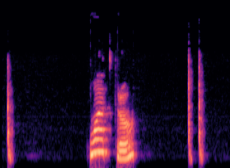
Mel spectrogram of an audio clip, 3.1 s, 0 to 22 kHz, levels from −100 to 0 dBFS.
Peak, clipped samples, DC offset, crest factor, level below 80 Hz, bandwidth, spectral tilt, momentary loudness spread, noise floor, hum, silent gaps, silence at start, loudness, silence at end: -2 dBFS; under 0.1%; under 0.1%; 18 dB; -68 dBFS; 7.6 kHz; -6 dB/octave; 13 LU; -81 dBFS; none; none; 0.1 s; -18 LUFS; 0.35 s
